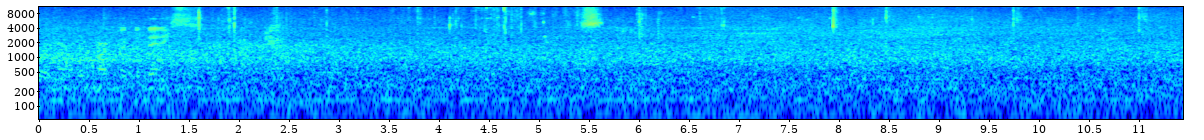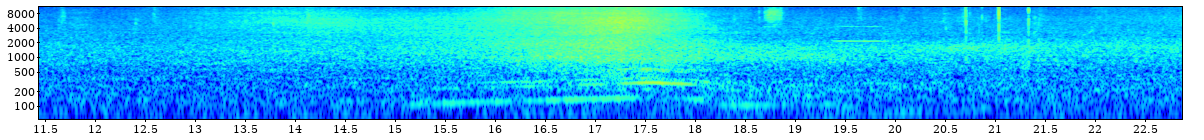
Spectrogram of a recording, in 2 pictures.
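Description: Traffic rumbles steadily on a city street outdoors.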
